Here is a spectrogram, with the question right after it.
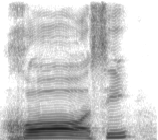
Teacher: خوا کو پر پڑھیں گے اور کھڑی حرکات کو کھینچیں گے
